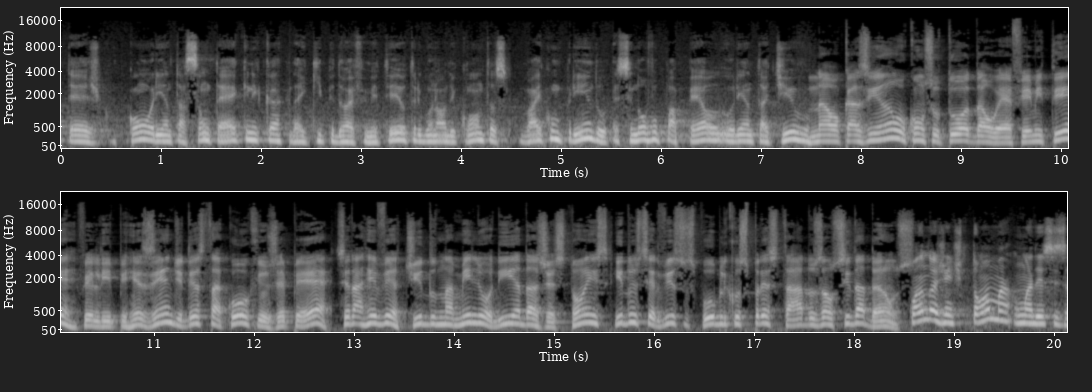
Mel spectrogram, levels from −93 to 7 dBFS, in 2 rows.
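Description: No technical faults can be heard.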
